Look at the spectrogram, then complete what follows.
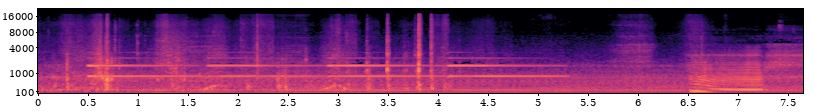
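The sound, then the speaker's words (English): A car's interior hums with steady electronic tones and a few clicks, then near the end an engine cranks and whirs up to a loud idle. “Start car.”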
